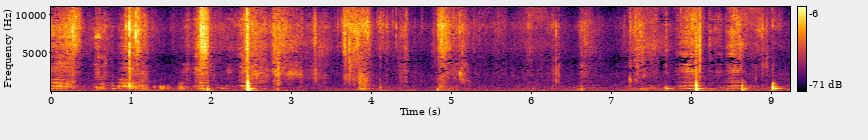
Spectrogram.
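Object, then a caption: Spruce log with bark. Gloved hands pull a draw knife along a solid, mostly debarked spruce softwood log resting on a pile, scraping off the remaining bark. Short, dry rasping strokes with bright, crisp edges and sharp snaps come in quick, uneven bursts. A faint low hum sits under the second half.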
